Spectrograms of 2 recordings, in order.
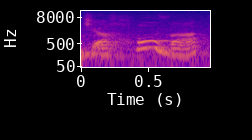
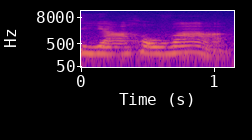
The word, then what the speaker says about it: Yahovah: Now, many of us had used the name Jehovah, but there are no J's in Hebrew. It's actually a Y. So it's Yahovah.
